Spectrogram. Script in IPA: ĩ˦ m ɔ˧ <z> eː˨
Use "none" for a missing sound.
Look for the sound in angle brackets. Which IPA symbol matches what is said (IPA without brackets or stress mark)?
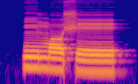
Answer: ʃ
